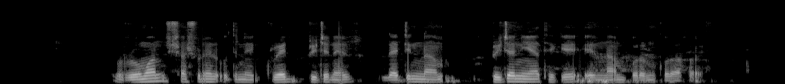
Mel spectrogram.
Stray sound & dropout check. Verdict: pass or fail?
pass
